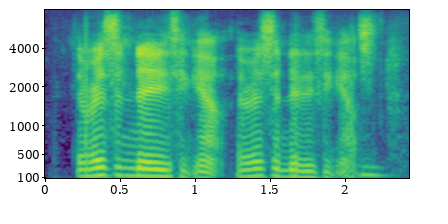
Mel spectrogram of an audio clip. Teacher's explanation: A T is dropped. The T is dropped. So what I'm going to do is move my N to the next word.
